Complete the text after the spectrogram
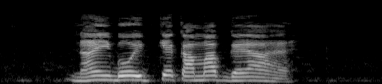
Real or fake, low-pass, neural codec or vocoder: real; 10.8 kHz; none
